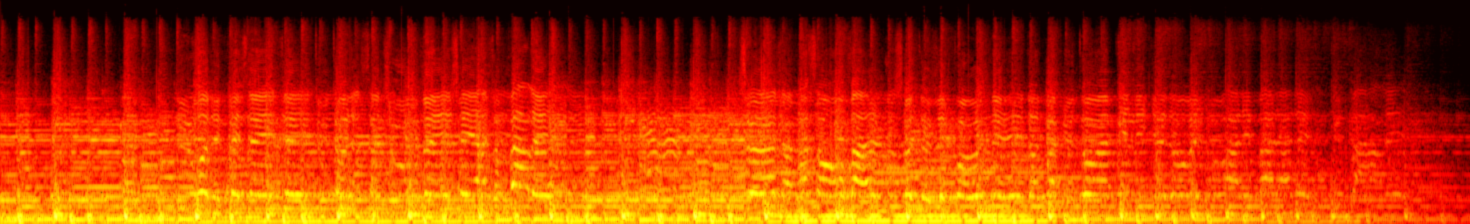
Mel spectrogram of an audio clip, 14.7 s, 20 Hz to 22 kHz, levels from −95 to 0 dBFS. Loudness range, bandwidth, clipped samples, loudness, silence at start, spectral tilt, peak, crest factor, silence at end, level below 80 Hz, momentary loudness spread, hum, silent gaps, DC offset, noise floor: 6 LU; 14.5 kHz; under 0.1%; -23 LUFS; 0 s; -7.5 dB/octave; -8 dBFS; 14 dB; 0.2 s; -32 dBFS; 10 LU; none; none; under 0.1%; -45 dBFS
